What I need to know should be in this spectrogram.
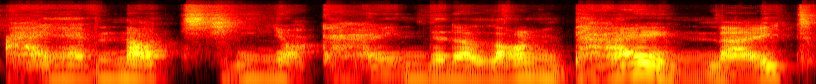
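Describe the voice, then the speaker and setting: A put-on character voice, raspy and low-to-middle in pitch, drags along at a very slow pace. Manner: malicious.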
